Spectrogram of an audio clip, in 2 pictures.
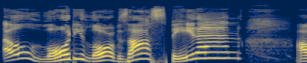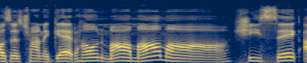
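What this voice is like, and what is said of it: Put-on charming Southern accent. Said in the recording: “she'll just whip out a southern accent ... how charming your accent is to New Yorkers”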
